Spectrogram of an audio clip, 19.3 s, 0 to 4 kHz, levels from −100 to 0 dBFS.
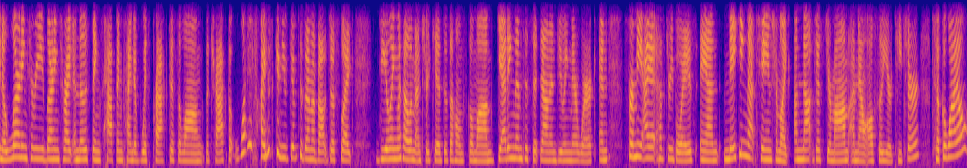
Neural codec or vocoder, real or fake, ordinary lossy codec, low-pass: none; real; Opus, 16 kbps; 3.6 kHz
